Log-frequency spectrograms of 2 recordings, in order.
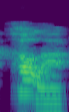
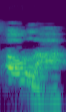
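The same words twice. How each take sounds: First: Hola with an audible English H; wrong hola. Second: Hola with no H, opening on the vowel; correct hola. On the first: Teacher shows the mistake to avoid, H sounded in hola. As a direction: pronounce the H at the start of hola. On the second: Teacher shows the right way, silent-H hola. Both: Shown as a demonstration. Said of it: "and pronounce the H".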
